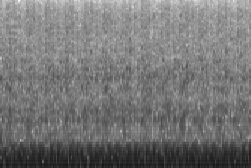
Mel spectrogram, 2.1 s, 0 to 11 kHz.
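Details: 2002 2500HD parts truck, possibly 622,000 miles, on old gas possibly with water; over 40 psi oil pressure, alternator charging, no check engine light; deep even V8 burble at idle, no knocks or misses; healthy.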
